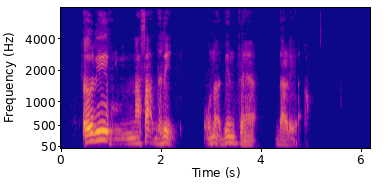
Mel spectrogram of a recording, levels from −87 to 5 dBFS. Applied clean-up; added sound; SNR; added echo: neural mask model Resemble Enhance denoiser.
